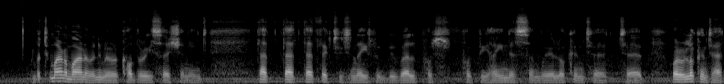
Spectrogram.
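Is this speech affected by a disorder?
No.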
